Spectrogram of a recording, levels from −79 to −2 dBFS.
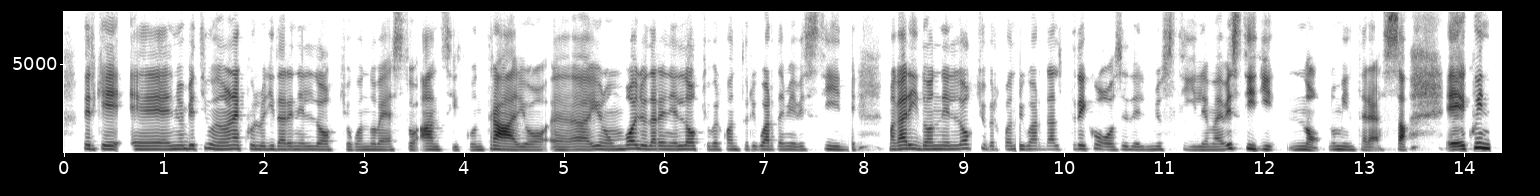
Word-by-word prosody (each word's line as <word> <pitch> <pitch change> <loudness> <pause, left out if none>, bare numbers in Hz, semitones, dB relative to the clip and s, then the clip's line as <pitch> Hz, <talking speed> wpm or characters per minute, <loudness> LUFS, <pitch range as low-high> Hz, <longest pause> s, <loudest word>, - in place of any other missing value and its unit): perché, 200 -2 +1
ehm, 185 0 +1
il 185 - -3
mio 200 - -3
obiettivo 210 +3 -3
non 190 +1 0
è 210 - +6
quello 195 -4 -7
di 185 - -6
dare 180 -1 -2
nell'occhio 170 -2 -6
quando 165 +1 -8
vesto, 160 +2 -4
anzi 170 -1 0
il 155 - -16
contrario, 160 -1 +5
ehm, 165 +1 -2
io 190 - -1
non 175 +1 -5
voglio 210 0 +3
dare 190 0 0
nell'occhio 185 0 -2
per 175 - -8
quanto 180 0 -10
riguarda 180 0 -4
i - - -9
miei 170 -1 -8
vestiti. 170 -1 -7 0.3
Magari 205 +2 +4
do 195 0 -1
nell'occhio 200 +4 -4
per 185 -4 -15
quanto 190 0 -10
riguarda 185 -1 -7
altre 195 +2 -1
cose 170 0 -6
del 165 -1 -11
mio 170 +1 -10
stile, 160 -2 -8
ma 160 0 -5
i - - -5
vestiti 210 -5 +3 0.2
no, 175 +1 -2
non 175 +2 -10
mi 175 - -3
interessa. 160 -1 +3 0.4
E 175 +3 +8
quin 265 +3 +7
180 Hz, 200 wpm, -22 LUFS, 165-190 Hz, 0.4 s, E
